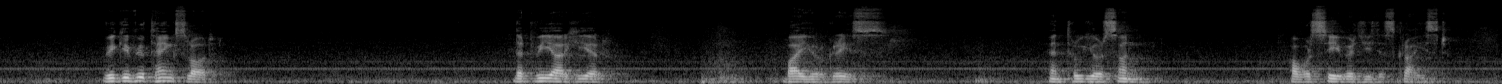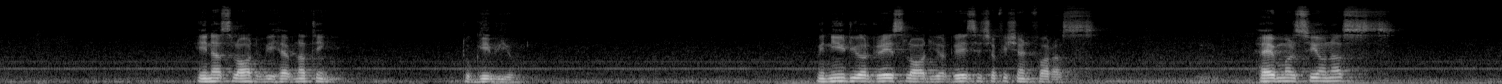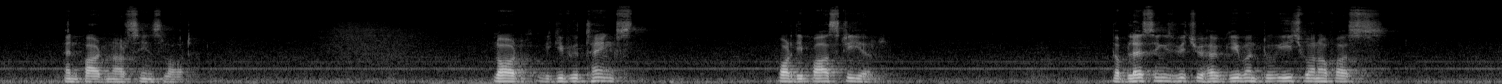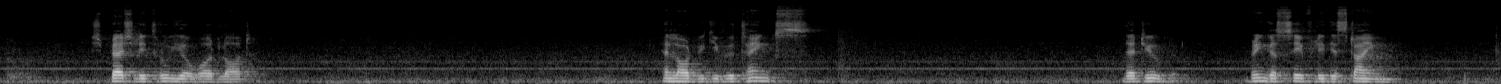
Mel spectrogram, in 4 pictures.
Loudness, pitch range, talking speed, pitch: -24 LUFS, 125-145 Hz, 85 wpm, 130 Hz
